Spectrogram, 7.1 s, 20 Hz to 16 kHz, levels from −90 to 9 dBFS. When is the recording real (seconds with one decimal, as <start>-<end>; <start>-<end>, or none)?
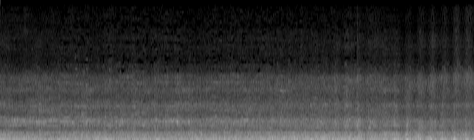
0.9-5.6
